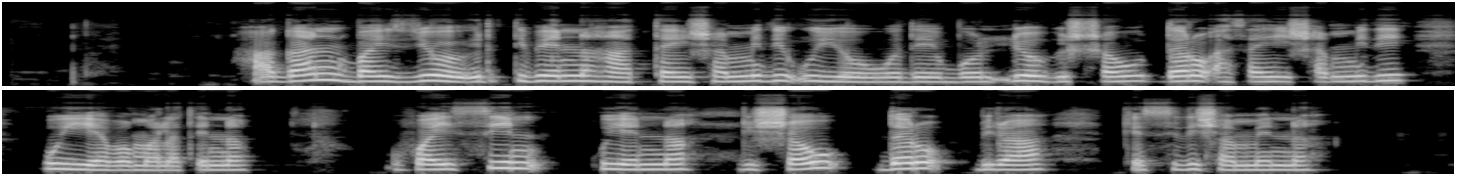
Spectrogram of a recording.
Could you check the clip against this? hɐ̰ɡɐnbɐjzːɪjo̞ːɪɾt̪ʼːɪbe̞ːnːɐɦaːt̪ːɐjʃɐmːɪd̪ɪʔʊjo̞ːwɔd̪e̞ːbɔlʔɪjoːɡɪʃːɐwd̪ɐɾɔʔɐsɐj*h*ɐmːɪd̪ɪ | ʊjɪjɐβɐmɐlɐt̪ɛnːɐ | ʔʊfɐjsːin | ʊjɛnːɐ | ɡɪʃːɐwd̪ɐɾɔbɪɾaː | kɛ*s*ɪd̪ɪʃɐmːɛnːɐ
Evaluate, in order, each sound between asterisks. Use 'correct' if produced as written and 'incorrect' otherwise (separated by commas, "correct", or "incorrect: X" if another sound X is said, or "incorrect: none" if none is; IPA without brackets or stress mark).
incorrect: ʃ, incorrect: sː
